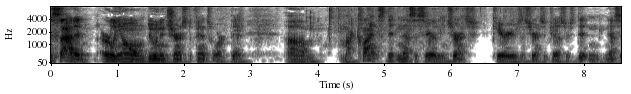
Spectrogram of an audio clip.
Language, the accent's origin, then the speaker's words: English; Union, South Carolina, United States; I'm from Union, South Carolina, the unincorporated part of Union, known as Santuck.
